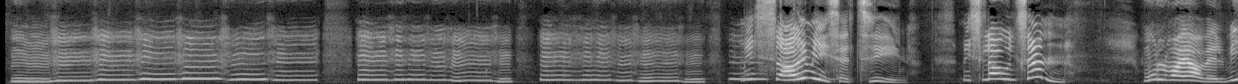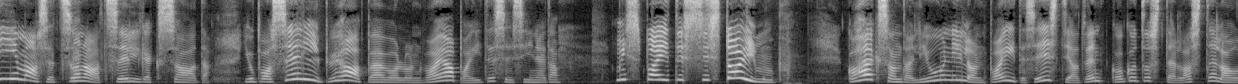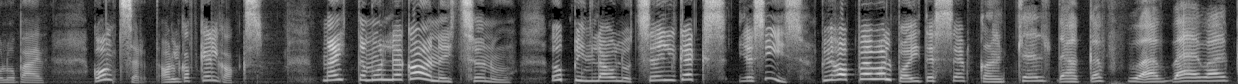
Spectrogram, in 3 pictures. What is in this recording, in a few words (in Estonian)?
reklaam; laste laulupaev 2008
